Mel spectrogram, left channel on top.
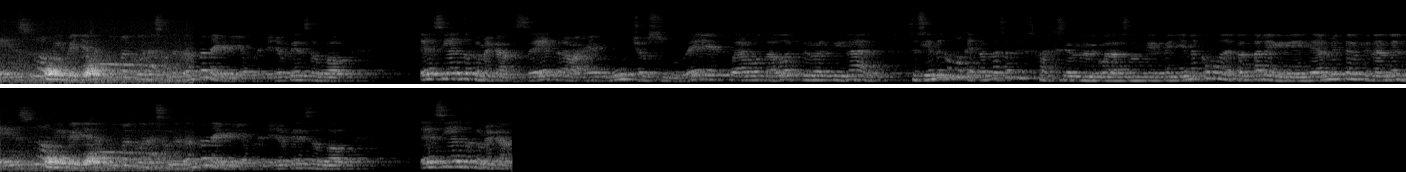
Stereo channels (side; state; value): right; drops out; at 5.2 s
